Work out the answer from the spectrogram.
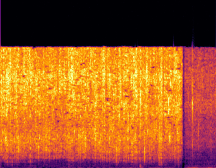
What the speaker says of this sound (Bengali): কড়াইতে তেল দিয়ে দিলাম।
